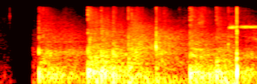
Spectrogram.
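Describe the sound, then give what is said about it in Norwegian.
A handball bounces on a court floor, five or six dull thumps landing at uneven intervals over a steady hum of background noise, with a short high squeak near the end. “Håndballspill har en egen rytme.”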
